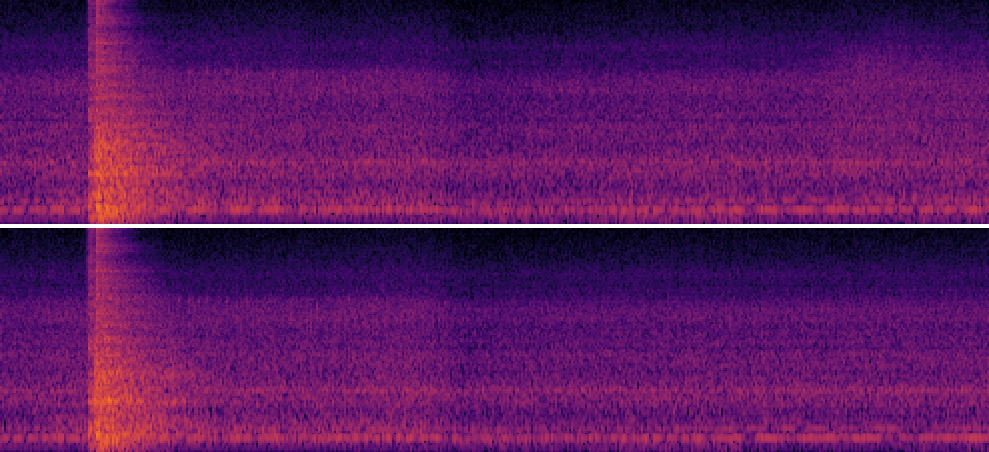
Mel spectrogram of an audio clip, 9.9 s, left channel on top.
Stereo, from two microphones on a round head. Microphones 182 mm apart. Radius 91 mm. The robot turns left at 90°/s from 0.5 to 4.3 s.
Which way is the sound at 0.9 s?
15° right (ahead or behind).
